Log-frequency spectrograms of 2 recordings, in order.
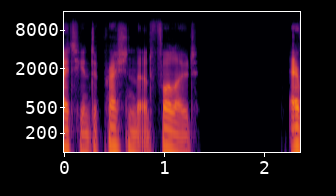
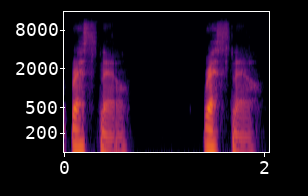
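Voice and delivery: very soft, lower, tender hush; gentle soothing; 4 semitones lower, 10 dB quieter, slower than usual. A narrator's reading. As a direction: soothe them gently to rest, barely raising the voice. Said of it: "stroked my body gently and said".

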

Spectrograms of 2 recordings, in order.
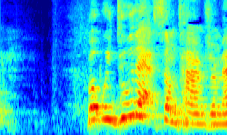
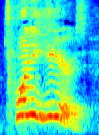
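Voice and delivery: ordinary delivery

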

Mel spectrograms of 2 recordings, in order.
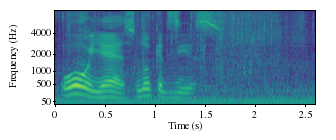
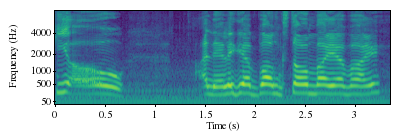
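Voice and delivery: put-on Caribbean accent; 6 semitones higher, 7 dB louder, slower than usual. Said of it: "I was just like".

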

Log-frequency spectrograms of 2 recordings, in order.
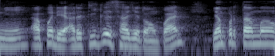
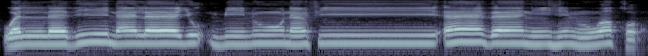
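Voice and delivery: slow, higher melodic tajwid chant; Quran recitation; 4 semitones higher, 5 dB louder than usual. Shown as a demonstration. Teacher reciting verse for the class, slow melodic tajwid. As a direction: recite for students to follow.

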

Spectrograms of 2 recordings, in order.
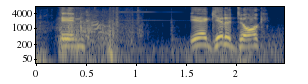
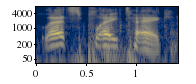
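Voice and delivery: Let's play tag said very slowly; slow drawn-out taunt; much slower than usual. Shown as a demonstration. Taunting an enemy in the game, slow drawn-out tease. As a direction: stretch it out teasingly.

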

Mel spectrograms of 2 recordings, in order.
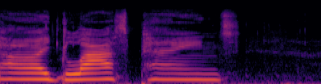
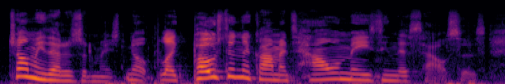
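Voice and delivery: ordinary talk

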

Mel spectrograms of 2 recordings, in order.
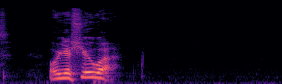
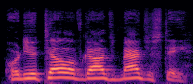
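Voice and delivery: normal talking voice

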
